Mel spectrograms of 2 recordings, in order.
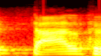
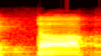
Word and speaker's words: talk: तो आप देखेंगे यहाँ TALK, बहुत से बच्चे टाल्क कहते हैं, लेकिन क्या है? ये टॉक है।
